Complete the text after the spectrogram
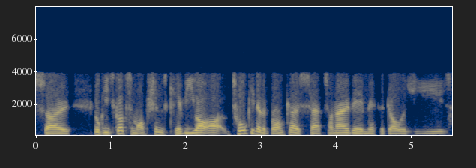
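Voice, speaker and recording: Here a man with an Australian accent talks at a moderate pace. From Sydney, Australia. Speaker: sports journalist. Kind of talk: radio interview.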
